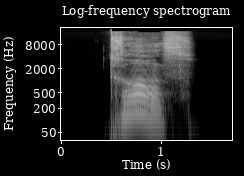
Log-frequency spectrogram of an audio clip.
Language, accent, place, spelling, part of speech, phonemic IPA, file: German, Germany, Berlin, Trance, noun, /tʁɑ̃ːs/, De-Trance.ogg
- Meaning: trance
